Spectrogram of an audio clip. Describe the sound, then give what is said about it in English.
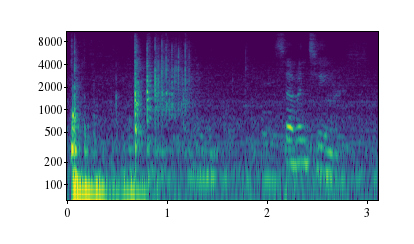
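Dice rolled for an attack with a spiritual weapon clatter and skitter across a hard surface in a quick burst of sharp clicks, settling after a moment, with low background murmur and a brief voice near the end. “Roll an attack, please, with the spiritual weapon.”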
